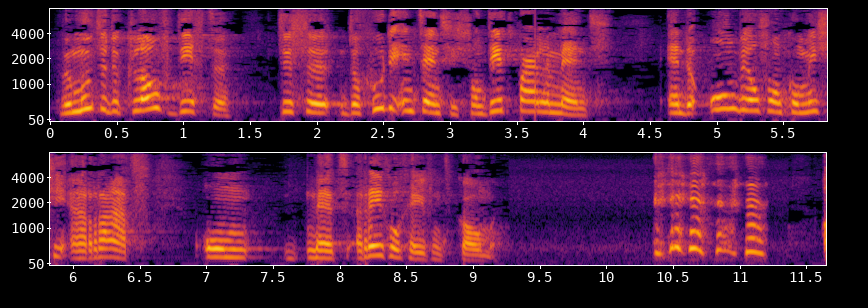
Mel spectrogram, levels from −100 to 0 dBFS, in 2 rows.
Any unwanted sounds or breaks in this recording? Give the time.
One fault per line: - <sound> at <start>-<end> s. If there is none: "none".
- laugh at 10.3-11.2 s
